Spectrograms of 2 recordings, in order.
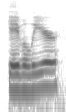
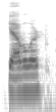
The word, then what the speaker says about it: Gaveler: Gavalier. Cavalier? Nope. G-A-V-E-L-E-E-R. Gaveler? Gaveler. Huh. Like it's got a gavel in its hand?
